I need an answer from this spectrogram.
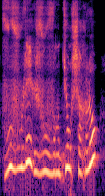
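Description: A woman voicing a fierce, indignant peasant farmwife who shouts in rustic speech. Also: medium pitch, big pitch swings, slow, breathy edge, full character voice. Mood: furious.

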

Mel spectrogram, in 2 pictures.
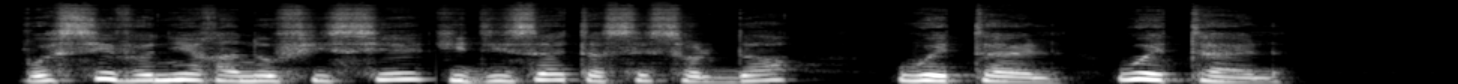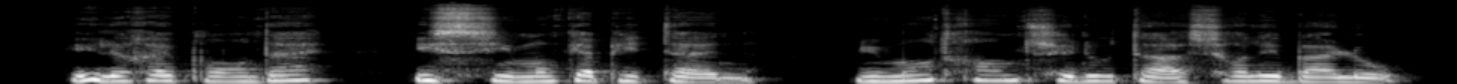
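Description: A woman reading a classic novel aloud as an audiobook narrator, with measured, expressive literary delivery. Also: mid-range voice.

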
